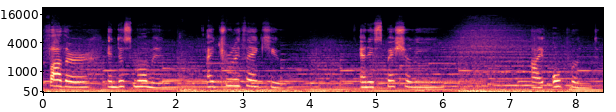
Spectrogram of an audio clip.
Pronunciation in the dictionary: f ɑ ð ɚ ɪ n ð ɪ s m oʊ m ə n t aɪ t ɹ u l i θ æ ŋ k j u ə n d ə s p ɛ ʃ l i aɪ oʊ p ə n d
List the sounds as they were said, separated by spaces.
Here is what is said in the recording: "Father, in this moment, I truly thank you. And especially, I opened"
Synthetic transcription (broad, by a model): f ɑ ð ɚ ɪ n ð ɪ s m oʊ m ə n t aɪ t ɹ u l i θ æ ŋ k j u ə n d ə s p ɛ ʃ l i aɪ oʊ p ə n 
